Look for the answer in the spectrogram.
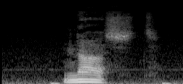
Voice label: "naast", Dutch

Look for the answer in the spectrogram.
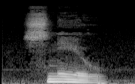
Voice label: "sneeuw", Dutch

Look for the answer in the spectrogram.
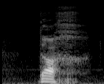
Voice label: "dag", Dutch

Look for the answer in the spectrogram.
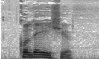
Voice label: "college", Dutch

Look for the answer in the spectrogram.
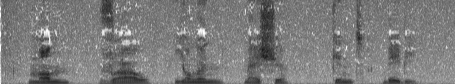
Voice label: "man vrouw", Dutch

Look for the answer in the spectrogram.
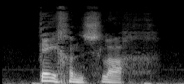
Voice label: "tegenslag", Dutch

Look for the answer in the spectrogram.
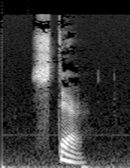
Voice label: "ster", Dutch

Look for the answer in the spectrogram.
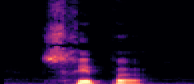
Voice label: "schipper", Dutch

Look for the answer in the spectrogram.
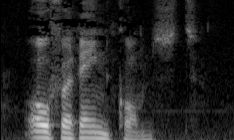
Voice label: "overeenkomst", Dutch

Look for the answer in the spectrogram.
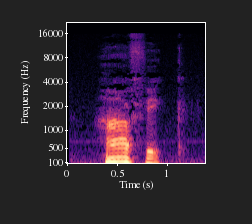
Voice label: "havik", Dutch

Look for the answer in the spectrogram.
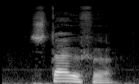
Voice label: "stuiver", Dutch; 'nickel.'

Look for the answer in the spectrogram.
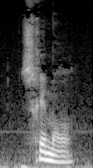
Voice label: "schimmel", Dutch

